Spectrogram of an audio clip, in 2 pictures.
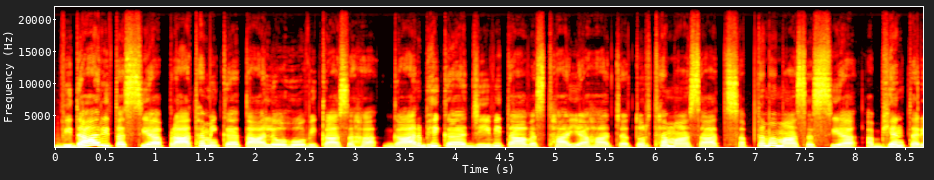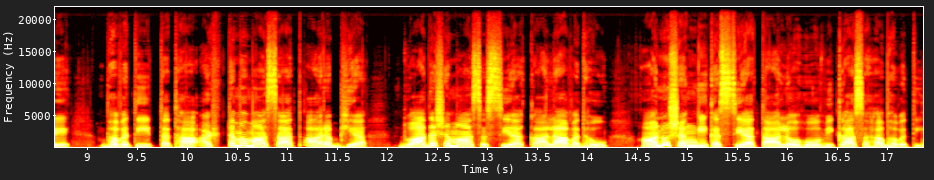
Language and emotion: Sanskrit, neutral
